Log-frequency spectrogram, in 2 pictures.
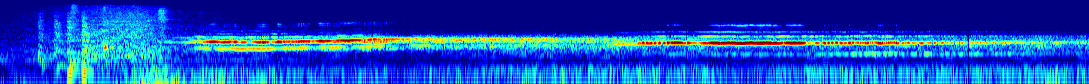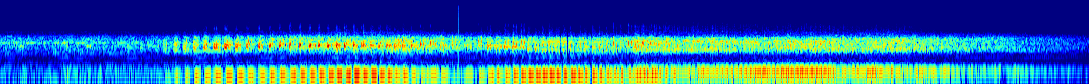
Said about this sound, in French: Voilà, des sons de baleines, visiblement pour nous mettre un petit peu dans le cerveau, un son étrange et pour voir comment nous allons réagir.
